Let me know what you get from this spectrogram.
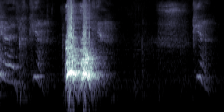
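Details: A Pit Bull puppy fighting with a bunch of flowers gives a double bark, two harsh, rough bursts close together, set between quieter voiced sounds before and after.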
